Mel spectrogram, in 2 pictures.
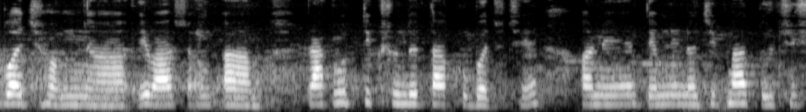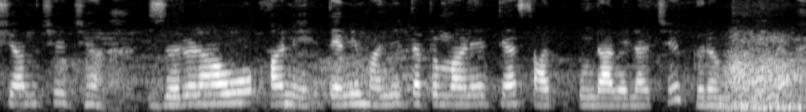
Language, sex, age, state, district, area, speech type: Gujarati, female, 18-30, Gujarat, Junagadh, rural, spontaneous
